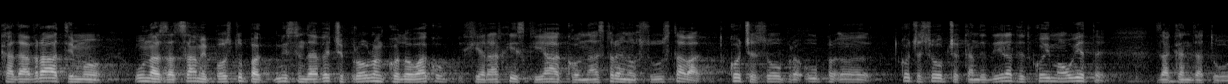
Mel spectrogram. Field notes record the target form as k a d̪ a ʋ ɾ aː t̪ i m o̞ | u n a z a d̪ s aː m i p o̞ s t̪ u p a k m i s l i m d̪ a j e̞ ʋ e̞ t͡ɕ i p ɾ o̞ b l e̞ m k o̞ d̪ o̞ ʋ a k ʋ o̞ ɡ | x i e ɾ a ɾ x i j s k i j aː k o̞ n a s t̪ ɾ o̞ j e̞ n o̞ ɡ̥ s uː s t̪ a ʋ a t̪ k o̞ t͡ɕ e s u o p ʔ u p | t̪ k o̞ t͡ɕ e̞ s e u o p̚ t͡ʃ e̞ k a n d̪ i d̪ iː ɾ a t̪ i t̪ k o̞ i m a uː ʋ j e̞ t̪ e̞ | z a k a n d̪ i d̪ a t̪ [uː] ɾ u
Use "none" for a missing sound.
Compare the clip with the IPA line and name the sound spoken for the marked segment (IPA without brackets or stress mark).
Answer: uː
